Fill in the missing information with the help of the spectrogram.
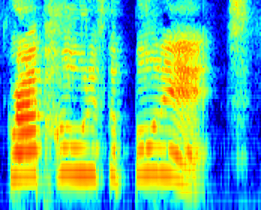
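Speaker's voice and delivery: high, loud command; ordering. A narrator's reading. Father orders Myrtle to grab the car bonnet. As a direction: bark an order at her. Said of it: "he ordered Myrtle".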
